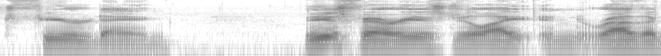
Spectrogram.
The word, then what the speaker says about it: Fyrdarig: Next is the Fyrdarig, pronounced Feardang.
